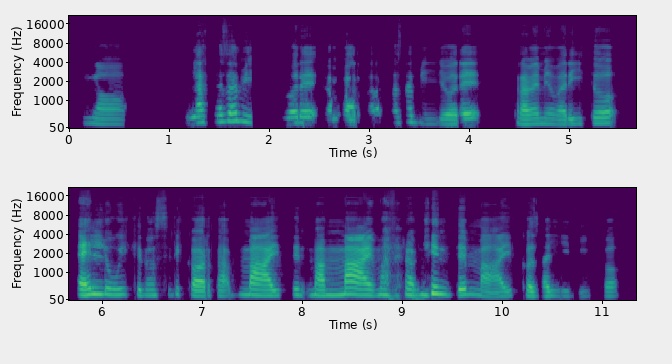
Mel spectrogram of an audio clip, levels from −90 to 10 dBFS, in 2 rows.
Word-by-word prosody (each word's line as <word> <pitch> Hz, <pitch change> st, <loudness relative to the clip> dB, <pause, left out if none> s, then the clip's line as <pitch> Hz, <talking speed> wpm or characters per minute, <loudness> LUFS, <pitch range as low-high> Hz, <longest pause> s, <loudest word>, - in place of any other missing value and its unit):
No. 170 Hz, -3 st, -11 dB, 0.6 s
La 215 Hz, +1 st, -1 dB
cosa 250 Hz, +4 st, -2 dB
miglior 240 Hz, -5 st, -6 dB, 0.3 s
ma 200 Hz, -5 st, -3 dB
guarda, 155 Hz, -, -5 dB, 0.2 s
la 210 Hz, 0 st, -15 dB
cosa 235 Hz, +1 st, -11 dB
migliore 170 Hz, -2 st, -3 dB, 0.3 s
tra 165 Hz, -3 st, -1 dB
me 170 Hz, -, -2 dB
e -, -, -5 dB
mio 180 Hz, -1 st, -10 dB
marito, 180 Hz, +5 st, -4 dB, 0.2 s
è 195 Hz, -1 st, +8 dB
lui 220 Hz, -2 st, +2 dB
che 195 Hz, -, -6 dB
non 195 Hz, 0 st, -7 dB
si 195 Hz, -, -21 dB
ricorda 180 Hz, -5 st, 0 dB
mai 190 Hz, -3 st, +3 dB
fe 205 Hz, -2 st, -5 dB
ma 190 Hz, -2 st, +2 dB
mai, 200 Hz, 0 st, +6 dB
ma 210 Hz, 0 st, -1 dB
veramente 205 Hz, +3 st, +3 dB
mai 160 Hz, -5 st, -5 dB
cosa 165 Hz, -1 st, -1 dB
gli 165 Hz, 0 st, -12 dB
dico. 160 Hz, +1 st, -14 dB
195 Hz, 160 wpm, -26 LUFS, 170-210 Hz, 0.6 s, è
